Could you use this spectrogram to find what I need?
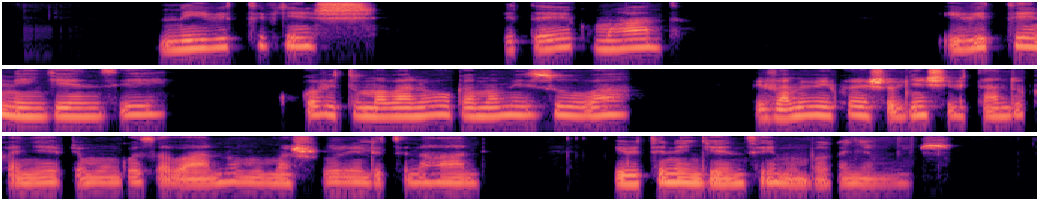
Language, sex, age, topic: Kinyarwanda, female, 25-35, government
